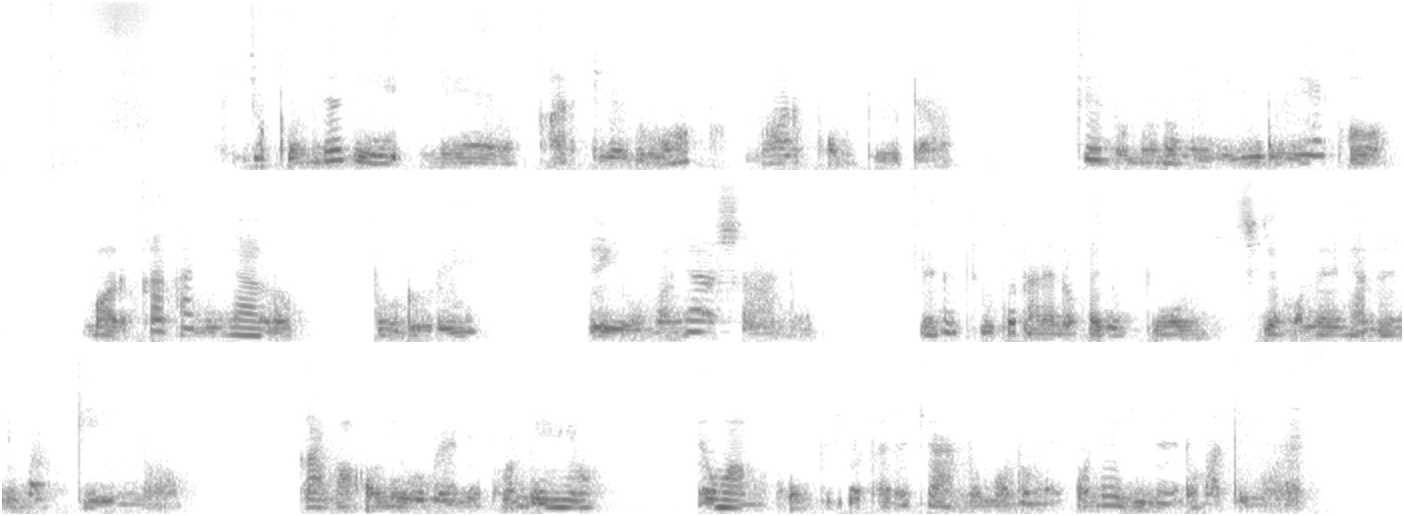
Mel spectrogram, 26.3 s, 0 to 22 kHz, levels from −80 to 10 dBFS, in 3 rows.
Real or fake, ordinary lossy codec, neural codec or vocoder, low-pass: fake; none; codec, 44.1 kHz, 1.7 kbps, Pupu-Codec; none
